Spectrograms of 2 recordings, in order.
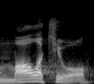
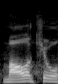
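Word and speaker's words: Molekule: small particulates this one's called a molecule molecule spelled with a k this is a standalone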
